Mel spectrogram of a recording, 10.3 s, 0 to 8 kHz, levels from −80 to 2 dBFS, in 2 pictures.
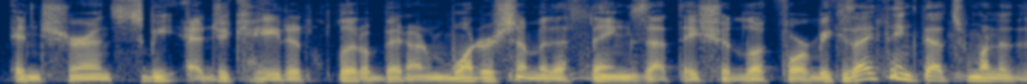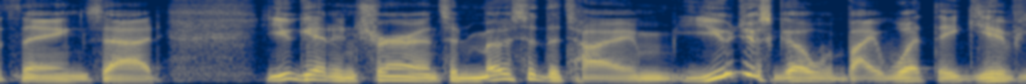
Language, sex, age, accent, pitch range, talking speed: English, male, 40-59, American, 100-130 Hz, 250 wpm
